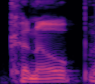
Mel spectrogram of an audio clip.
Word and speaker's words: Knope: Anybody that wants to look it up, you can either find me just under my personal page, Mark Knope, and my last name is spelled K-N-O-P-E,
